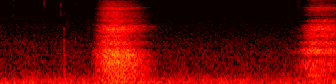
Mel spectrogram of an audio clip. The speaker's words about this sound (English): Oh, I gasped and the tears fell again.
